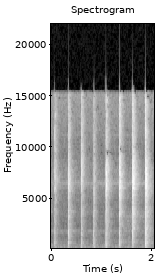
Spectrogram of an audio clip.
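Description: Hands working a cream-to-foam facial cleanser into lather, the wet palms smacking together about four times a second in an even rhythm of eight sharp slaps.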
